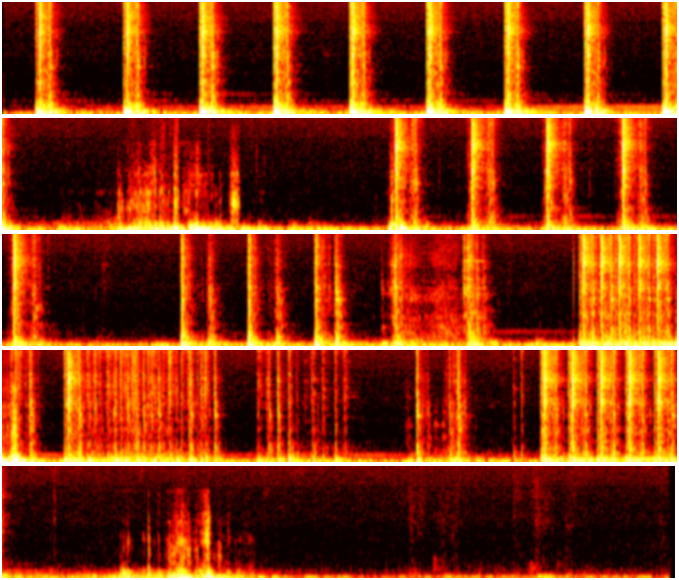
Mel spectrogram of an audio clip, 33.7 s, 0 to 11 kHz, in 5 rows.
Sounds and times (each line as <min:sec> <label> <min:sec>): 0:00.4 strikes on old typewriter 0:00.6
0:01.2 strikes on old typewriter 0:06.9
0:10.6 strikes on old typewriter 0:14.0
0:15.3 strikes on old typewriter 0:18.4
0:24.4 strikes on old typewriter 0:27.1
